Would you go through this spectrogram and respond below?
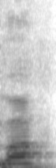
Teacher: वा का जो उच्चारण स्थान है वो दंत और ओष्ठ है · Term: दंतोष्ठ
